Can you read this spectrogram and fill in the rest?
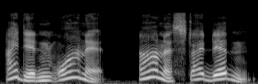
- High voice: Yes, high, 220 Hz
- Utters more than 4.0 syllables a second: No, 3.8 syllables/s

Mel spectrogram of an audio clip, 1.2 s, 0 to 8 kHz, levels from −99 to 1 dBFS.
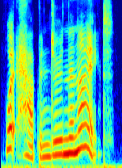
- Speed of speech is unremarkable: No, fast, 245 wpm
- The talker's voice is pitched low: No, very high, 270 Hz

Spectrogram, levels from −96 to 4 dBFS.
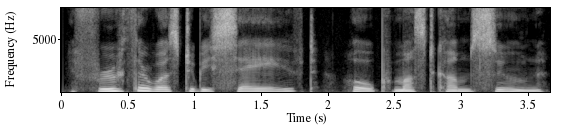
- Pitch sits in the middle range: Yes, medium, 165 Hz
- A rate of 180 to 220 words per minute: No, average, 165 wpm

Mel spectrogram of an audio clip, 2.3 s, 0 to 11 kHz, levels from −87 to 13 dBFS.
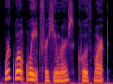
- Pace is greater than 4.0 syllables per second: No, 3.9 syllables/s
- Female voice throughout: Yes, female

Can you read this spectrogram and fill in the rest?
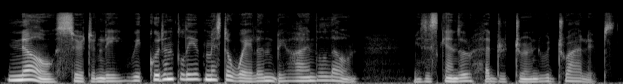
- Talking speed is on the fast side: No, average, 155 wpm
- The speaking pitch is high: No, medium, 160 Hz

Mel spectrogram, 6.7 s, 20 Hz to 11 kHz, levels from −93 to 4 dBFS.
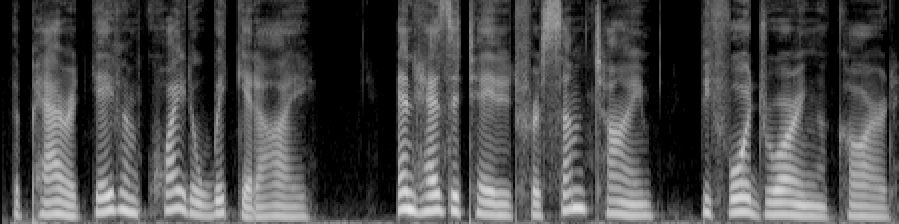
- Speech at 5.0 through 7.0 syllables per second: No, 4.7 syllables/s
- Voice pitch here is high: No, medium, 180 Hz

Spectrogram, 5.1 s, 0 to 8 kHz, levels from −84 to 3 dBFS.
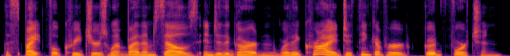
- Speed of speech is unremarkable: No, fast, 210 wpm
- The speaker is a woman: Yes, female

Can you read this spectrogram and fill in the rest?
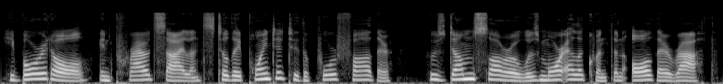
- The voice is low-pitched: No, high, 200 Hz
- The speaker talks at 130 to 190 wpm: No, average, 200 wpm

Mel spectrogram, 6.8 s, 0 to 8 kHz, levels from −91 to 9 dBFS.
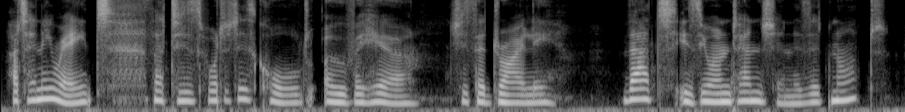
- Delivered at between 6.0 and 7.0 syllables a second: No, 5.1 syllables/s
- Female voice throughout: Yes, female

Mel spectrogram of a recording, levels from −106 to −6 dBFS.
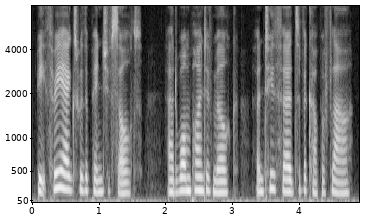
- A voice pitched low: No, high, 190 Hz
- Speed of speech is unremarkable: No, fast, 255 wpm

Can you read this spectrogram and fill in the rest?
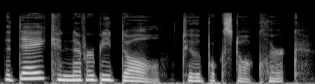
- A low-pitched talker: No, medium, 185 Hz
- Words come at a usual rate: Yes, average, 190 wpm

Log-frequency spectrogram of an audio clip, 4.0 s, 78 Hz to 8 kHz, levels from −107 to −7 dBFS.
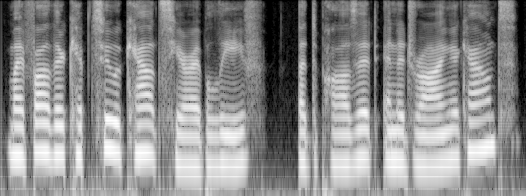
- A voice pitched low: No, medium, 185 Hz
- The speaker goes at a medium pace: Yes, average, 195 wpm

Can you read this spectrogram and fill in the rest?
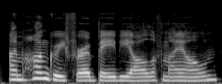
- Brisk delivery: Yes, fast, 240 wpm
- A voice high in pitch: Yes, high, 195 Hz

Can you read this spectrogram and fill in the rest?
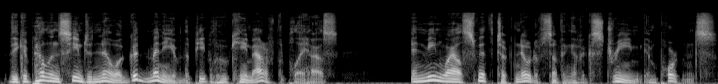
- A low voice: Yes, low, 115 Hz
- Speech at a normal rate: No, fast, 225 wpm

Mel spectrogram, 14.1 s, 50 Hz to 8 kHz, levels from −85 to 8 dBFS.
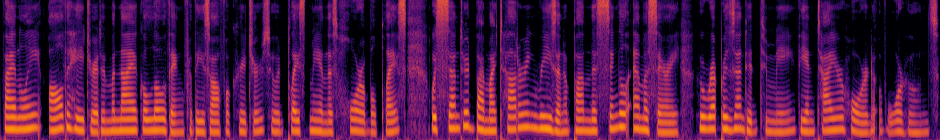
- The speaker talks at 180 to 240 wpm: No, average, 160 wpm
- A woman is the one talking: Yes, female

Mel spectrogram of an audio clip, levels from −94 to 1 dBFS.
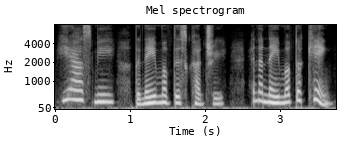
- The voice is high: Yes, high, 245 Hz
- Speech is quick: Yes, fast, 225 wpm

